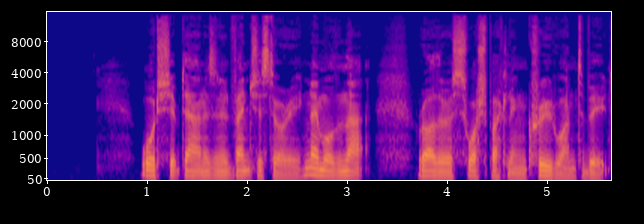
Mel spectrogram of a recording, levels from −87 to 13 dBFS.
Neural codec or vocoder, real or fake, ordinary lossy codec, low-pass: none; real; MP3, 64 kbps; 14.4 kHz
